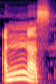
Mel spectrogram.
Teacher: சத்து பெற்ற நூன் வந்திருக்கு இந்த நூனை நம்ம அழுத்தி குன்னா செஞ்சு ஓதணும் அலிஃப்க்கு முன்னாடி ஜபர் வந்திருக்கு இரண்டு விரல்கள் நீட்டக்கூடிய அல்லது மடக்கக்கூடிய அளவு நம்ம · அன்னாஸ், இதில் சத்து பெற்ற நூன் வந்திருக்கு. இந்த நூனை நம்ம அழுத்தி குன்னா செஞ்சு ஓதணும்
